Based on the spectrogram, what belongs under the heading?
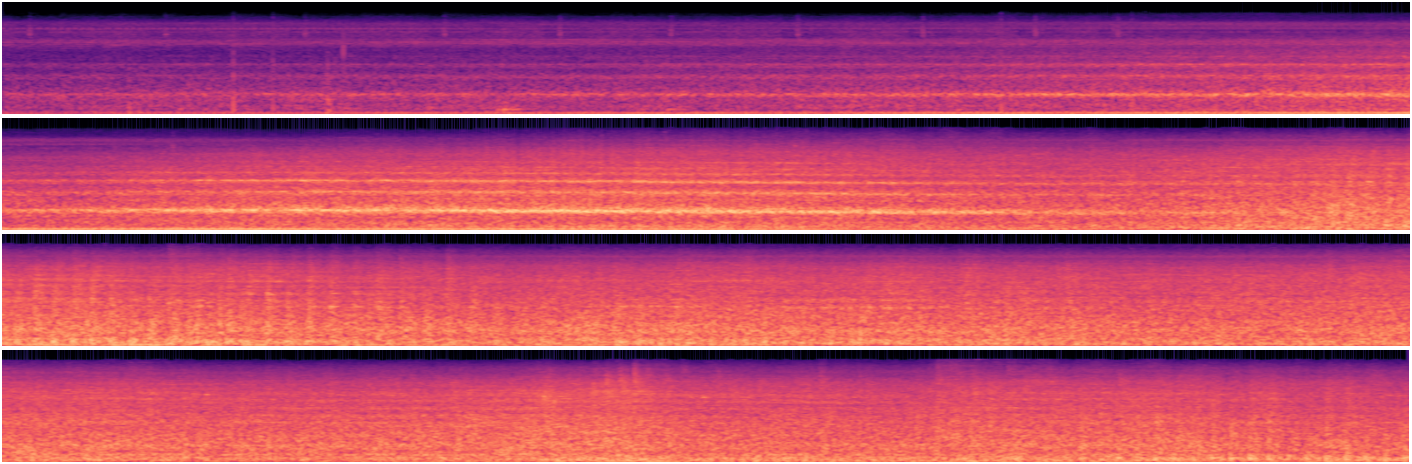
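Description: CSX intermodal freight train passing: the diesel locomotives grow louder as they approach and drop in pitch as they go by about ten seconds in, then the double-stack container cars roll past with a steady rush of wheel and rail noise.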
